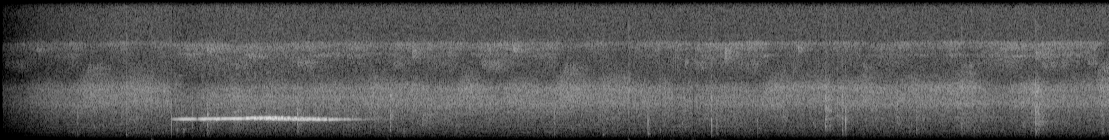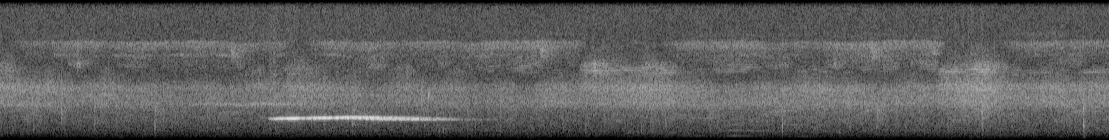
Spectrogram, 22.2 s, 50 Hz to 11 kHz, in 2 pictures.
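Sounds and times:
Crypturellus soui call in South America eastern lowlands: 1.7s - 3.7s, 13.8s - 15.9s.

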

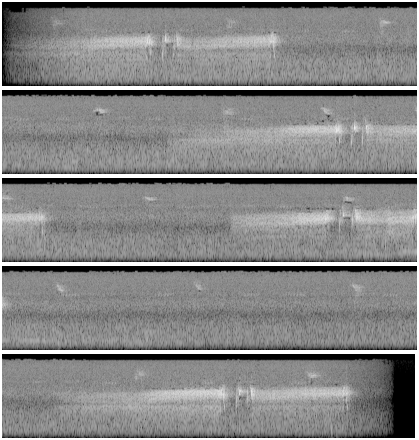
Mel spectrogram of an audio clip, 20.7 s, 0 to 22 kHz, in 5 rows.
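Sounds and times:
Yapacana antbird calling in South America: 0.3s - 2.8s, 5.8s - 8.8s, 10.6s - 12.5s, 17.1s - 20.2s.

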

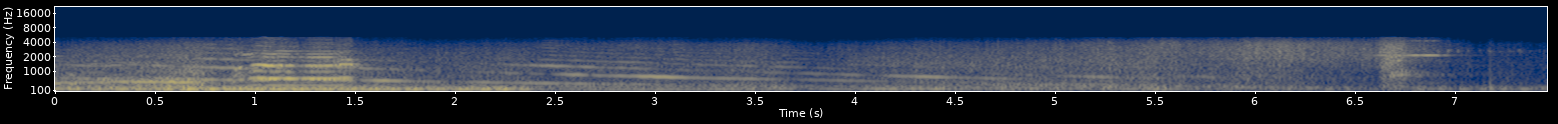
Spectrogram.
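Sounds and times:
police motorcycle engine droning: 0.0s - 5.8s
wavering police motorcycle siren: 0.0s - 6.4s.

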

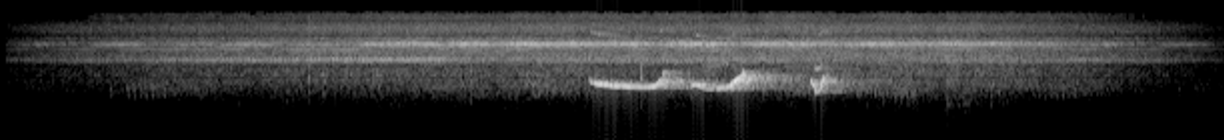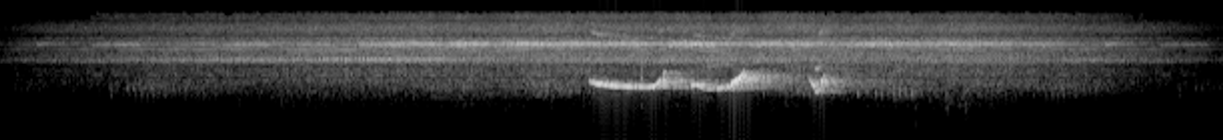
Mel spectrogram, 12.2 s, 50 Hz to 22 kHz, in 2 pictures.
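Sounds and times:
Chiroxiphia pareola calling: 3.0s - 4.4s, 9.1s - 10.6s.

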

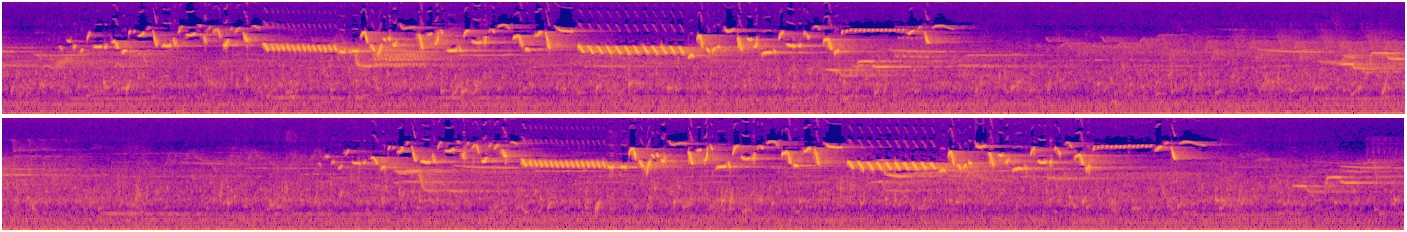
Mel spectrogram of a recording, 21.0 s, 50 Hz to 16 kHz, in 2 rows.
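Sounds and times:
winter wren bubbling song: 0.0s - 21.0s.

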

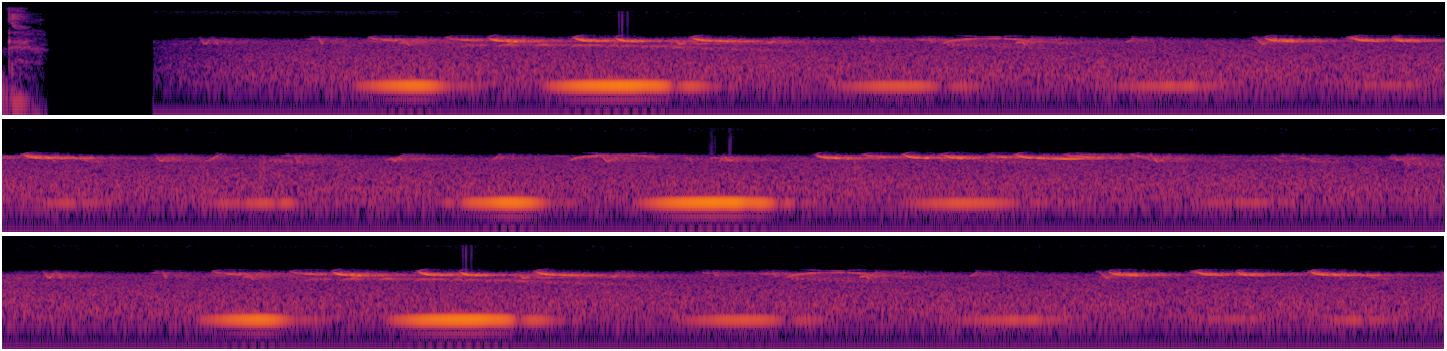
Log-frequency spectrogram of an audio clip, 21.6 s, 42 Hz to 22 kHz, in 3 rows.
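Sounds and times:
Red-ruffed Fruitcrow calling in Ecuador: 1.8s - 21.6s.

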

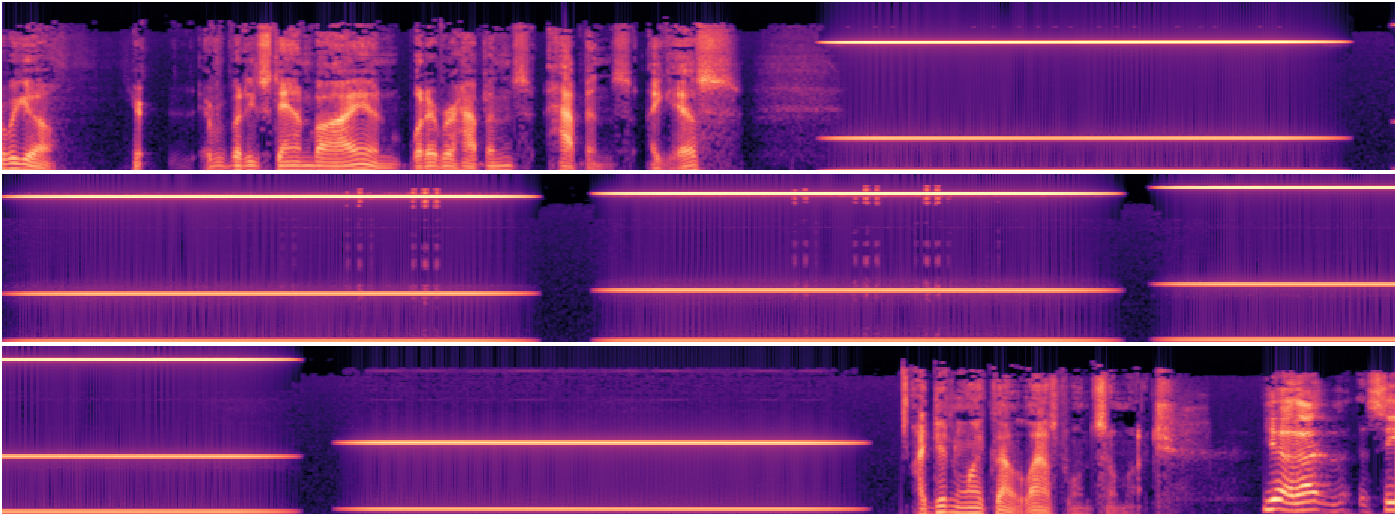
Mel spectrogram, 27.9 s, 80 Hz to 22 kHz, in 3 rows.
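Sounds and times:
speech: 0.0s - 5.8s, 24.8s - 27.8s
steady electronic sine-wave tones rising in pitch: 5.4s - 24.4s.

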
